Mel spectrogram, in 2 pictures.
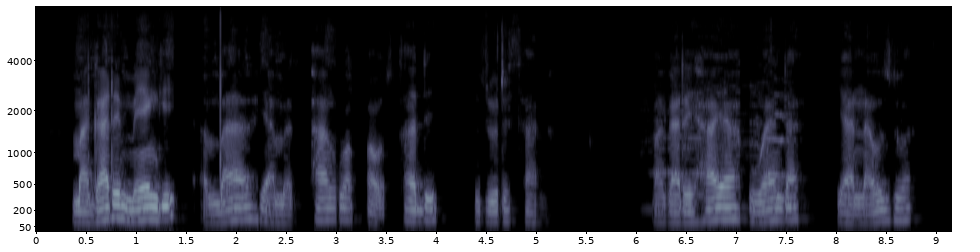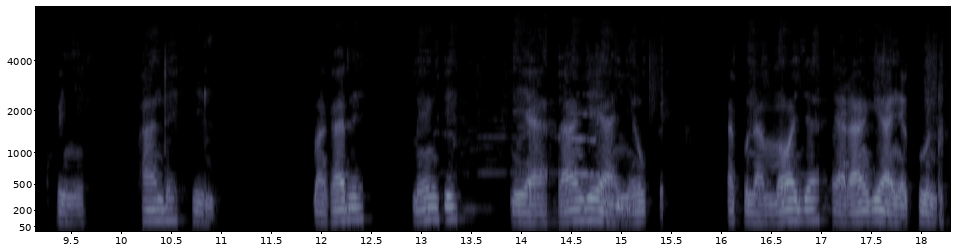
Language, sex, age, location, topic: Swahili, male, 25-35, Nakuru, finance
